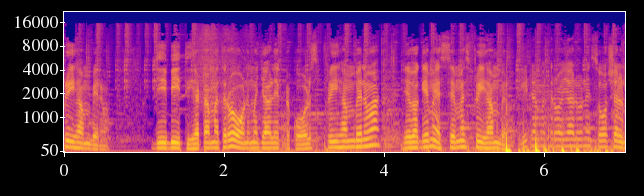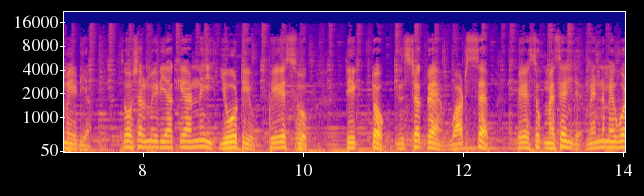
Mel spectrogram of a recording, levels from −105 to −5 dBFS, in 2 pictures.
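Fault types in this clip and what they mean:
Lost LE Audio frames: Twice the Bluetooth LE Audio link drops a short run of frames, about 45 ms each, at 2.73 to 2.78 s and again at 11.04 to 11.09 s, which fits six 7.5 ms LC3 frames. The decoder covers each gap by replaying the last good spectrum with randomised signs and fading it after the first few frames, so the sound briefly turns into a noisy smear before picking back up.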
